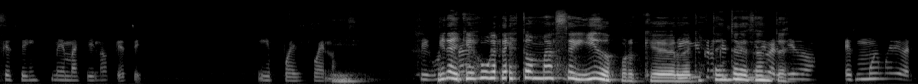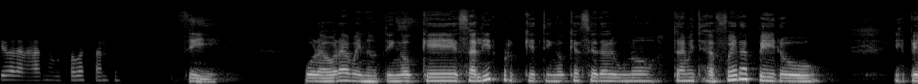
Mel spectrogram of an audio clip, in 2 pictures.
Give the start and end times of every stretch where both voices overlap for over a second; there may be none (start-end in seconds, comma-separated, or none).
6.7-7.9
